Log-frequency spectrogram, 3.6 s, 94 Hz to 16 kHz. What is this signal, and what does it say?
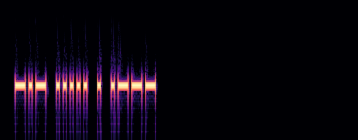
Morse code, heard as a keyed tone, about 36 wpm, 700 Hz. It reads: K5EJ
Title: USA Call Signs - 4 Characters - Repeated 3x - 35wpm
